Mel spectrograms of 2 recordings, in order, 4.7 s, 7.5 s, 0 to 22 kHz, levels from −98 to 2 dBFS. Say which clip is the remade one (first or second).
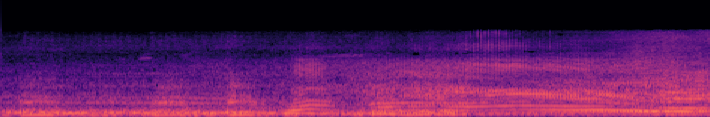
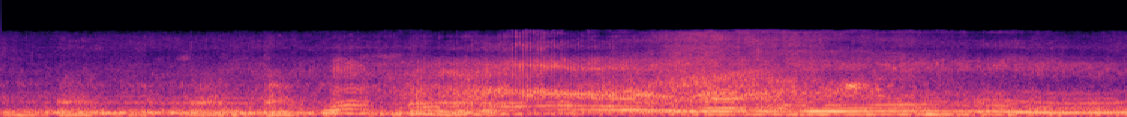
second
